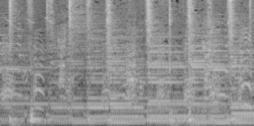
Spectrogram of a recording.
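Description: A flock of geese on a farm honks in a steady, overlapping chorus, with repeated nasal calls piling over one another and no pauses.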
